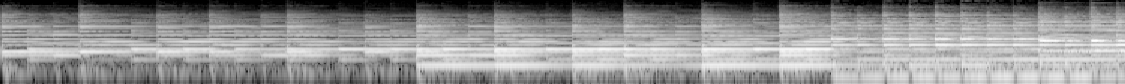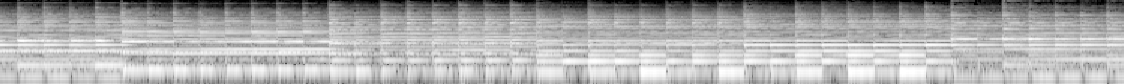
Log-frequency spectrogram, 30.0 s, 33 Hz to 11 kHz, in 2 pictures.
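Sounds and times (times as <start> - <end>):
piano cover: 0.0 - 29.9.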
